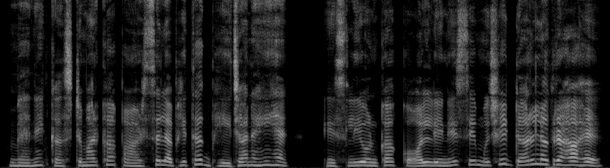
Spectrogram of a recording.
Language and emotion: Hindi, fearful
